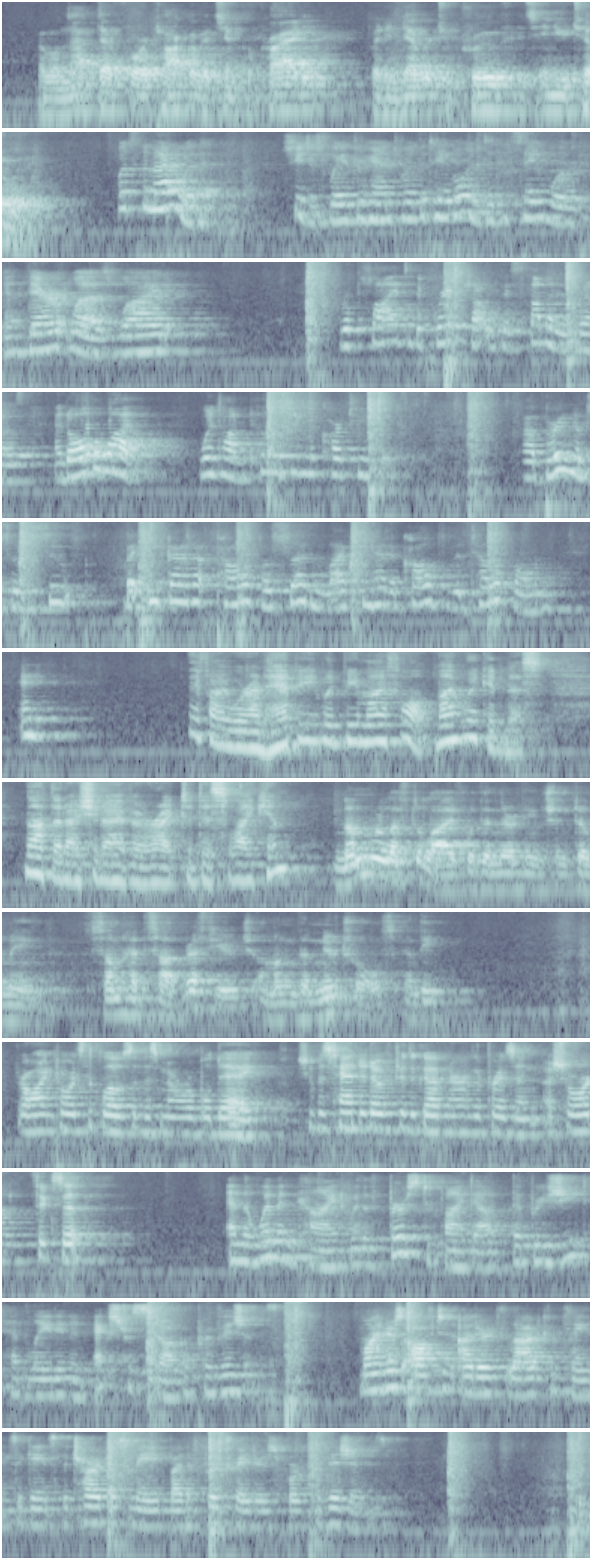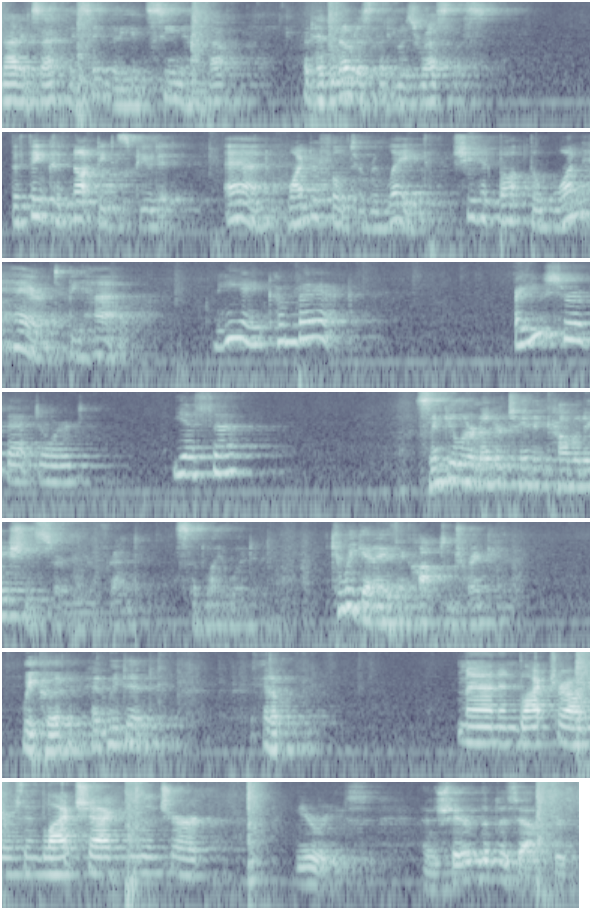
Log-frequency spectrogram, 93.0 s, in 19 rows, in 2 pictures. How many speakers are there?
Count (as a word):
ten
